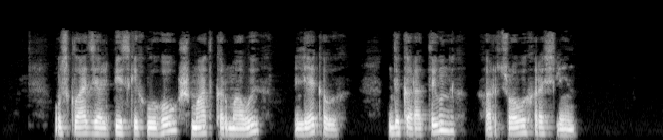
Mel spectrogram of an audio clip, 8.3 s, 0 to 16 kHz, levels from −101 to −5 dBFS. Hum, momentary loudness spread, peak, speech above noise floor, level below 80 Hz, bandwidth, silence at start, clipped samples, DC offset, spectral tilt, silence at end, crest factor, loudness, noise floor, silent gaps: none; 8 LU; -2 dBFS; over 75 dB; -56 dBFS; 7.2 kHz; 0.7 s; under 0.1%; under 0.1%; -8 dB/octave; 1.1 s; 14 dB; -16 LUFS; under -90 dBFS; none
